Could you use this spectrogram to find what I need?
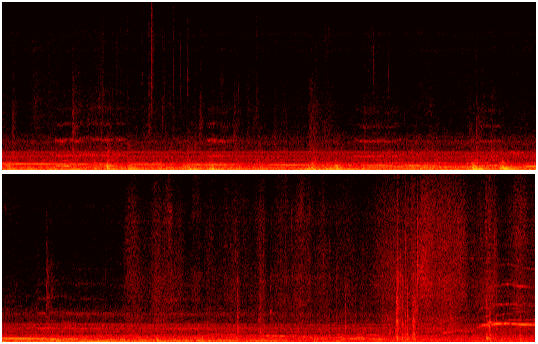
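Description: A train rumbles along the rails and slows to a stop.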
